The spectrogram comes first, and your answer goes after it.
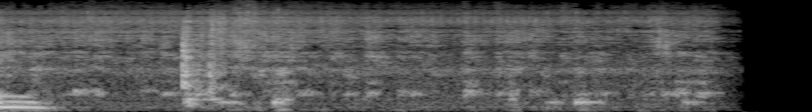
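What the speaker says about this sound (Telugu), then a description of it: "ఈ మసాలా పేస్ట్ మంచిగా ఆయిల్లో ఫ్రై అవ్వాలి" Masala paste frying in hot oil in a pan on a stove at medium flame, a soft steady sizzle with faint stirring scrapes, moderately close and fairly quiet.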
